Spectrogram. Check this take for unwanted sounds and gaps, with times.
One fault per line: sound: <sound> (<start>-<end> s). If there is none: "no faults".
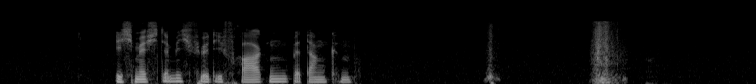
sound: whoosh (4.8-5.0 s)
sound: whoosh (5.9-6.3 s)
